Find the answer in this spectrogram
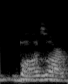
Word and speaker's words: bazar: it in English bizarre but it's not like BIA are bizarre the idols are they are but it is Bazar pas and EE they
